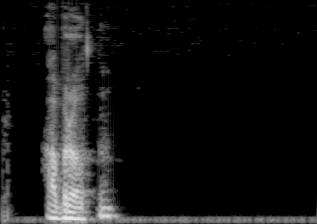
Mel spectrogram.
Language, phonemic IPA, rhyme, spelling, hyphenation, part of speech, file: Norwegian Bokmål, /aˈbrɔtn̩/, -ɔtn̩, abroten, ab‧rot‧en, noun, NB - Pronunciation of Norwegian Bokmål «abroten».ogg
- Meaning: definite singular of abrot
